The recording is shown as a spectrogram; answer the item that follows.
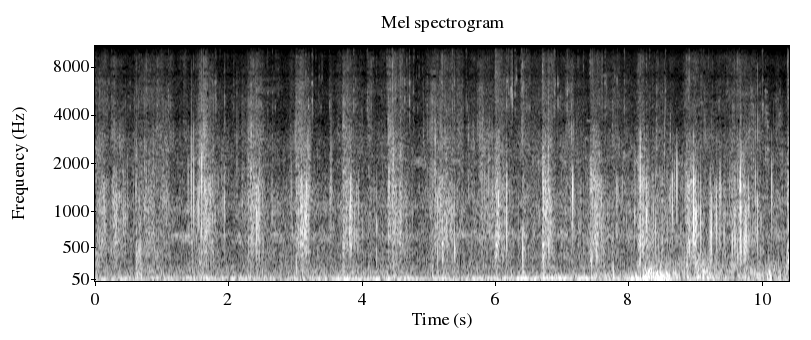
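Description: Footsteps crunching on a gravel driveway at a steady walking pace.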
